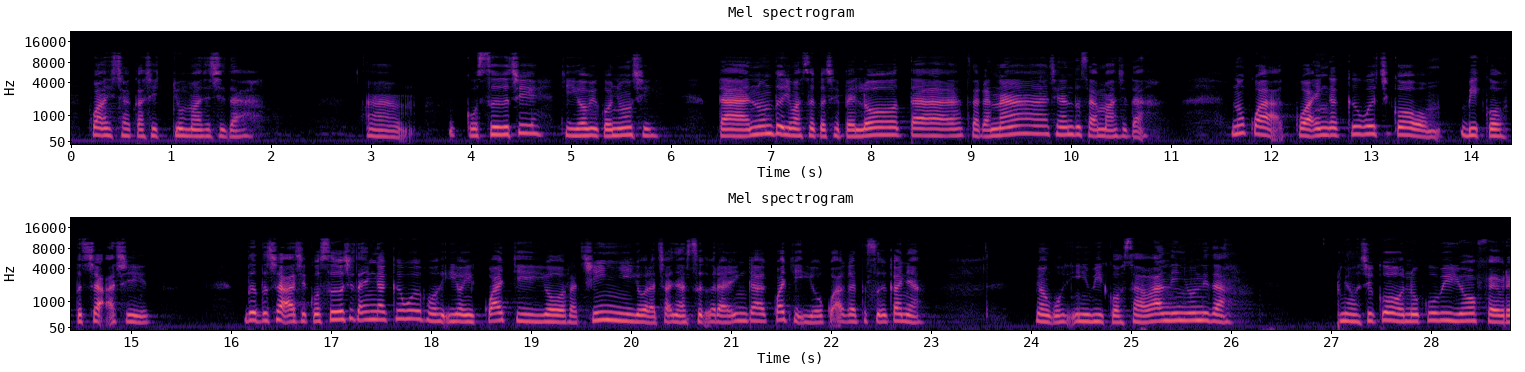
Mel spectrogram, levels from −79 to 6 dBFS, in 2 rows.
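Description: MP3 compression artefacts run throughout the speech clip, likely from an encode at a bitrate around 48 kbps. Starved of bits, the encoder cut everything above 11.3 kHz and zeroed weak frequency lines that flicker between frames, giving a watery, swirly texture and metallic s sounds.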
